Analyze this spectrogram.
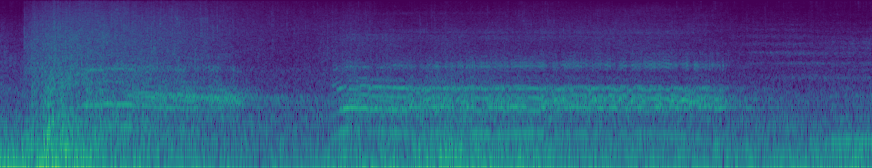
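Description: A huge beast groans deeply.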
